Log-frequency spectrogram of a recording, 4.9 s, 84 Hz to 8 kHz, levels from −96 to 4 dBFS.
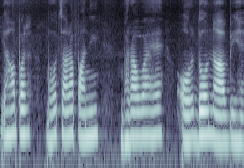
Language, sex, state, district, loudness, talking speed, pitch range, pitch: Hindi, female, Bihar, Patna, -16 LUFS, 160 wpm, 180-205 Hz, 195 Hz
